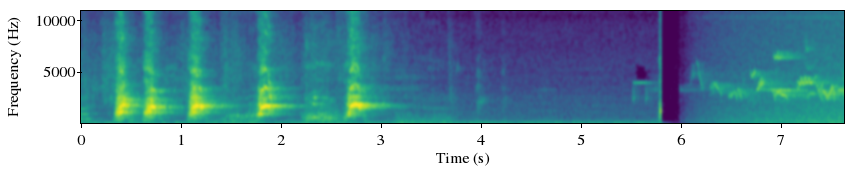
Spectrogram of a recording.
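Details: Playful puppies on a lush green meadow give a quick burst of about six loud barks within three seconds, then quiet, a sharp click, and light bird chirps at the end.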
